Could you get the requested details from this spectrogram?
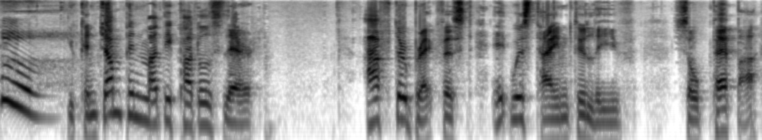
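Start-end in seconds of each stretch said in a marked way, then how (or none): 0.0-2.6 mum voice. A narrator's reading. Mummy Pig reply voiced high.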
